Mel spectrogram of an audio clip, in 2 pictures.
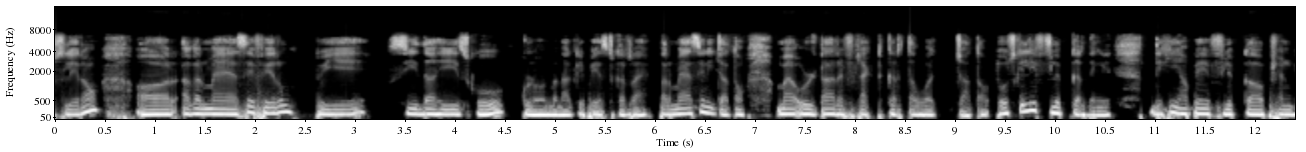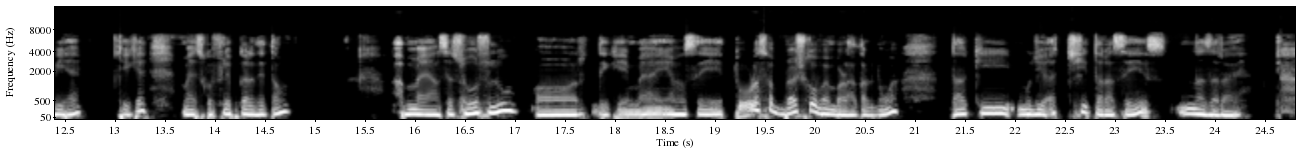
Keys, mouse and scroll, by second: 0.9 click, 1.4 click, 10.7 click, 16.5 alt+click, 18.6 scroll, 23.2 ], 24.6 typing, 24.6 alt+Left.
